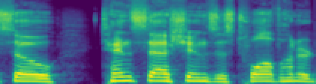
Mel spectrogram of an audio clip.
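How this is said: It sounds hesitant and apologetic. The speaker lacks confidence in the offer. The speaker calls it wrong. "They ask for money in an apologetic way"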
